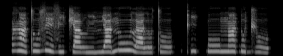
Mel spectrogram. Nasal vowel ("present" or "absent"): present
